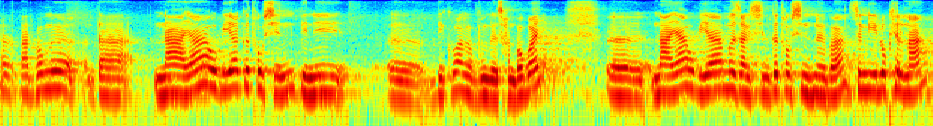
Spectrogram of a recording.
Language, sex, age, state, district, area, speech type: Bodo, female, 45-60, Assam, Chirang, rural, spontaneous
